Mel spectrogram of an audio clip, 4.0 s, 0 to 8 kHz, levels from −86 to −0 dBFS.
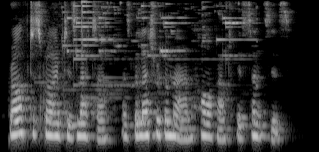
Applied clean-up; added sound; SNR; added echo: classical method WPE with log-MMSE.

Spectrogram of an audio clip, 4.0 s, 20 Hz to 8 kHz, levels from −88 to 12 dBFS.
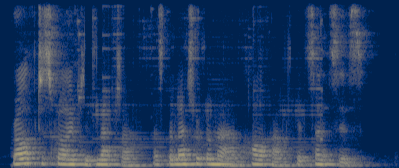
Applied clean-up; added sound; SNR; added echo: neural separator model SepFormer DNS4.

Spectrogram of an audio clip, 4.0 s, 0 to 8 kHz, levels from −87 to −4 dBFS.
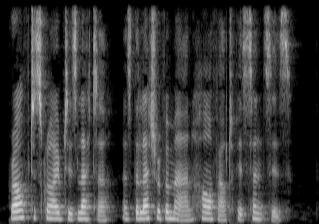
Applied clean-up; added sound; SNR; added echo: none; none; none; none.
